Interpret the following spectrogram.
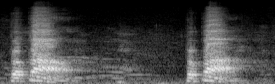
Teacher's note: So, the stress is on the second syllable.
